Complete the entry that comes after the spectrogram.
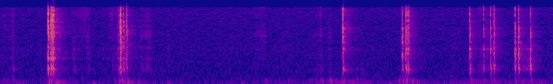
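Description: Long nails scratch and tap the ridged top of a closed, hollow, blue hard plastic Battleship game case. Sharp, bright clicks stand out over a faint scratching bed, starting as spaced taps and ending in a quicker cluster. Each tap dies away almost immediately.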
